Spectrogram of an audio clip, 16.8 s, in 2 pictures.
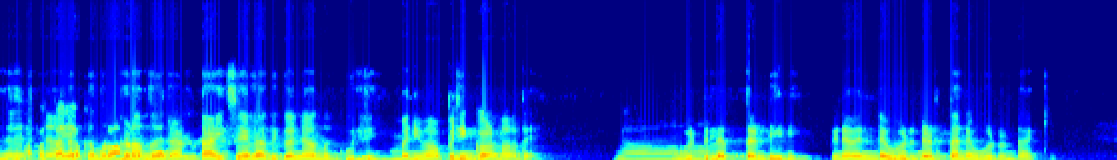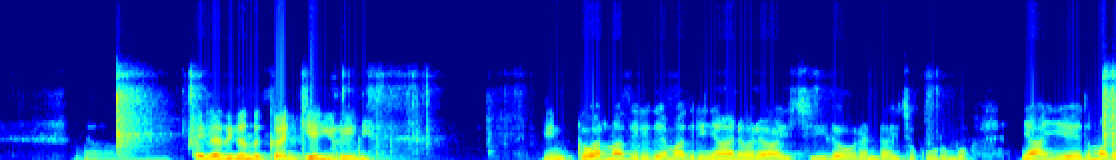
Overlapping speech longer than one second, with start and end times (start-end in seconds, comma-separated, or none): none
